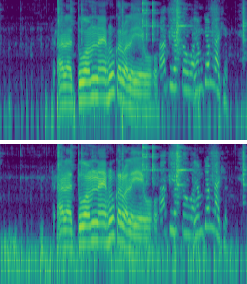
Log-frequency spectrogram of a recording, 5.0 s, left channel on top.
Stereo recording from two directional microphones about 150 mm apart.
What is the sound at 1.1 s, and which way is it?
Speech, 30° left (ahead or behind).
